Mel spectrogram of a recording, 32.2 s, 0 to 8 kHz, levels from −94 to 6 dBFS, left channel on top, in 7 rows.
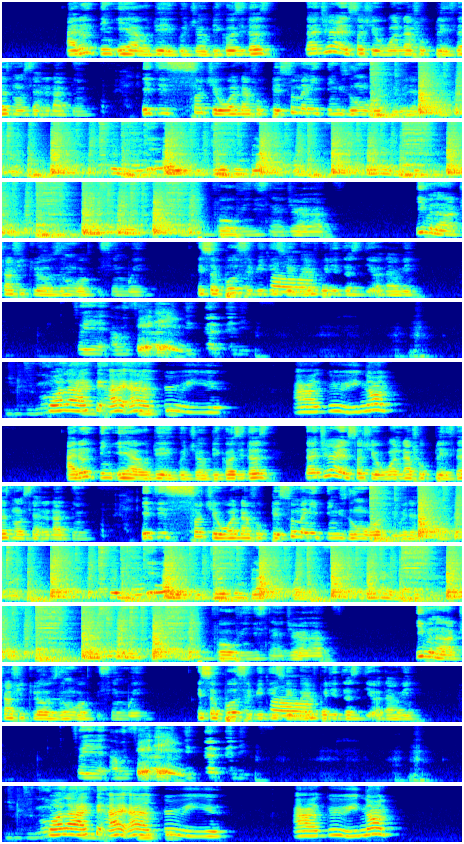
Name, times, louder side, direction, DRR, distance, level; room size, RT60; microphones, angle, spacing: voice 1, 0.7-2.7 3.0-5.4 6.0-9.4 10.2-12.3 12.8-14.0 14.6-17.0 17.9-19.8 20.4-22.5 23.8-24.6 25.0-25.3 27.9-28.1 28.4-28.7 29.0-29.3, right 1 dB, 50° right, 5 dB, 0.7 m, -26 dB
Drum kit / Drum, 8.3-15.8, right 1 dB, 85° right, 1.1 m, -24 dB
voice 2, 10.5-10.9 21.1-21.5 24.4-24.8 28.1-29.8 30.5-31.4, right 3 dB, 25° right, 7 dB, 0.3 m, -22 dB
4.3 x 2.0 x 2.4 m, 0.26 s
head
